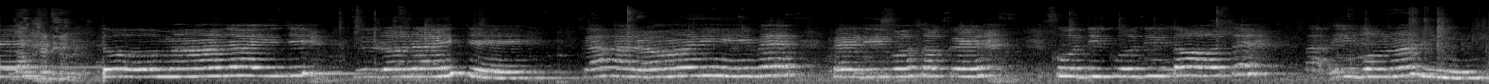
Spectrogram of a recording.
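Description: A young girl singing solo into a handheld microphone, unaccompanied, in held, wavering notes. The phrases last a couple of seconds each, with short breaks for breath between them.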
